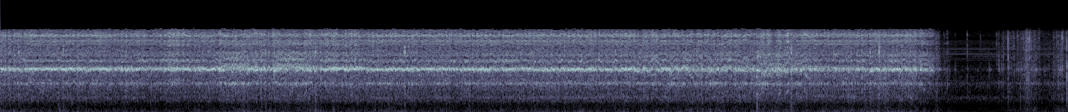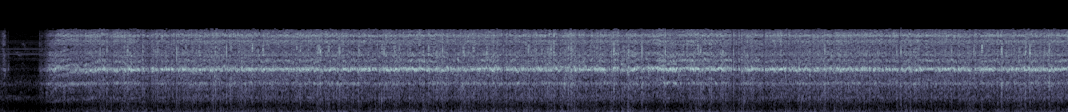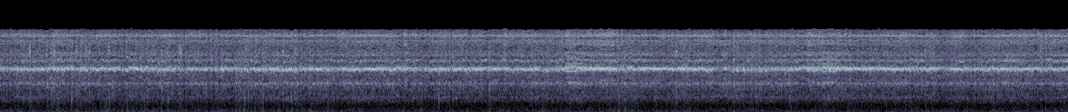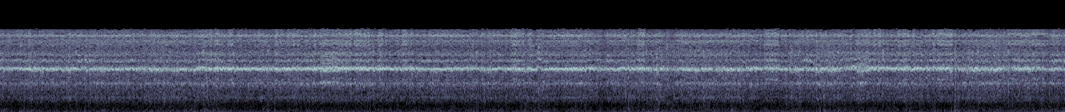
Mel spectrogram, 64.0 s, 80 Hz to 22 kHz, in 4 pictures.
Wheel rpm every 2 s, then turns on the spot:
160, 160, 160, 160, 160, 160, 140, 10, 90, 160, 160, 160, 160, 160, 160, 160, 160, 160, 160, 160, 160, 160, 160, 160, 160, 160, 160, 160, 160, 160, 160, 170.
14-16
